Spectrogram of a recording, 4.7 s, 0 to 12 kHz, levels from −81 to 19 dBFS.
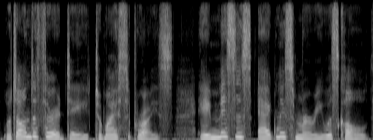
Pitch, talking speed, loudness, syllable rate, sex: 255 Hz, 180 wpm, -16 LUFS, 4.7 syllables/s, female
